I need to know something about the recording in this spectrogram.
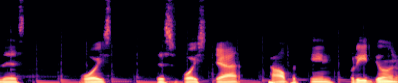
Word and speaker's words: Palpatine: why are you getting on my ass about pronouncing it wrong, too? I I'm not. No, that's not it. Uh, Emperor Palin, get a hold of your words before you speak them, Jack. Emperor Palpatine says, "I had my feet on yesterday and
